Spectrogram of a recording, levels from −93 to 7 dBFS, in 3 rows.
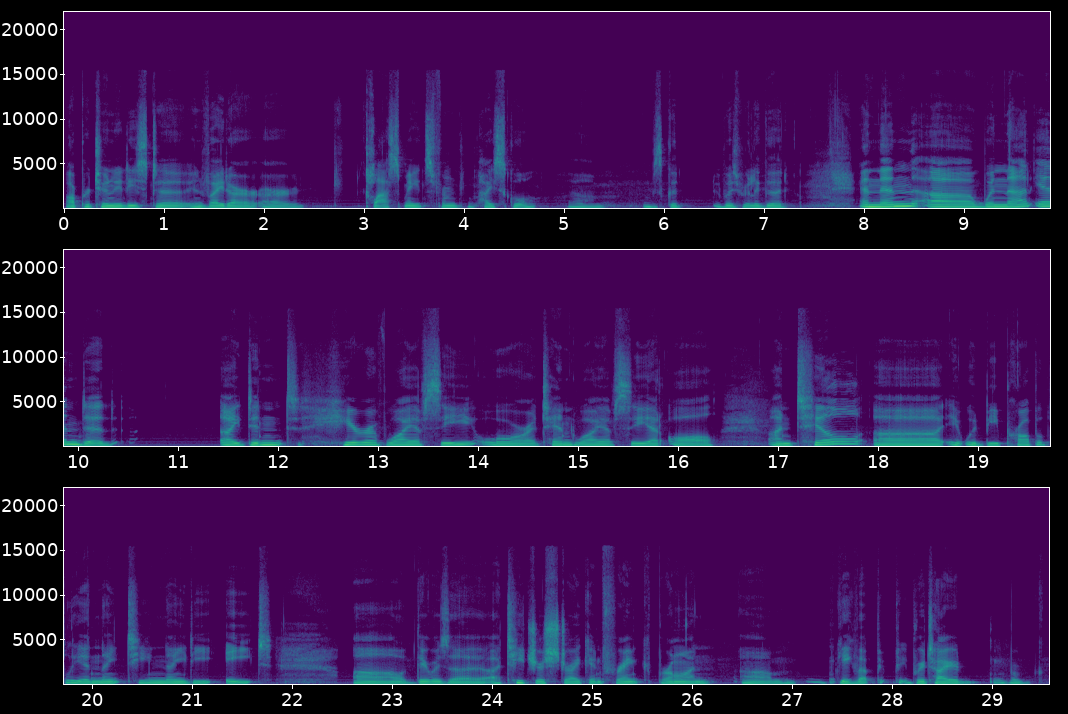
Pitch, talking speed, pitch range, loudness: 175 Hz, 115 wpm, 160-195 Hz, -34 LUFS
